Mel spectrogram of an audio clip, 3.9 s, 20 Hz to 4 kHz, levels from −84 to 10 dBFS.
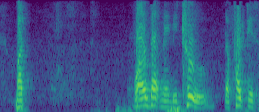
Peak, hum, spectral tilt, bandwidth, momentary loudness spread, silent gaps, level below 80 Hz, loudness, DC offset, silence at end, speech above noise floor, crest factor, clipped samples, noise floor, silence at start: -2 dBFS; none; -11 dB/octave; 4 kHz; 10 LU; none; -34 dBFS; -15 LUFS; under 0.1%; 0 s; 34 dB; 16 dB; under 0.1%; -48 dBFS; 0.25 s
